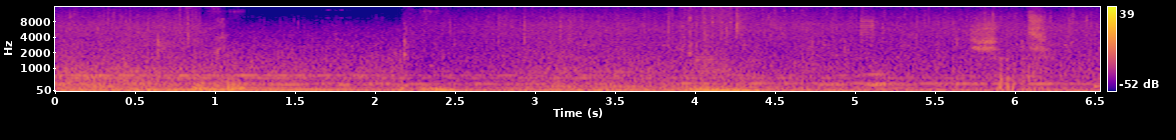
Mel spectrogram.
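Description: Steady rain falling in the video game Deus Ex: Mankind Divided, a constant hiss of drops with faint game sounds and a quiet voice underneath.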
